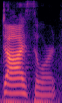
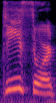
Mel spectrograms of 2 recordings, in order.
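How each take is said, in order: First: The first word sounds like the word die. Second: The first word sounds like the letter D. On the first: The speaker calls it wrong. "the way it's spelled sounds like die sword" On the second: The speaker calls it right. "no, it's D sword"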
